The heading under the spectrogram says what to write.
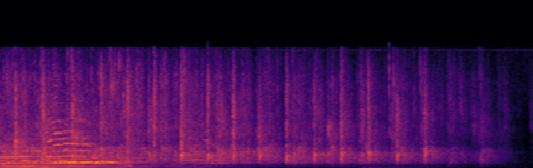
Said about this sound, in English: Clap their hands tonight.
